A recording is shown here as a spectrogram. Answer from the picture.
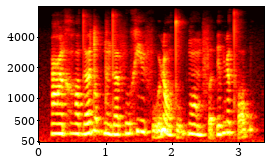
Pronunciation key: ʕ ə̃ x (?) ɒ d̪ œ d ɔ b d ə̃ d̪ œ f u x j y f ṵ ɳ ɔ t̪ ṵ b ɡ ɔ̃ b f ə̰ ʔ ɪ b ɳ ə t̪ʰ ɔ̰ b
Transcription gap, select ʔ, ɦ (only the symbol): ɦ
